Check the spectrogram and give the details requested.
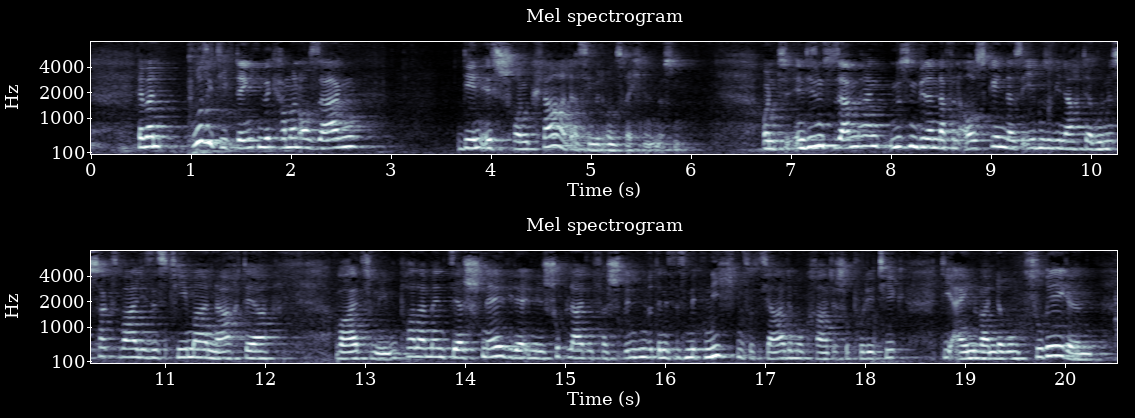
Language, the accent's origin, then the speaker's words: German; Bergkamen, North Rhine-Westphalia, Germany; also born or lived in Brandenburg; Ich komme aus zwei Kohleregionen. Ich bin aufgewachsen in Brandenburg, da gab es die Braunkohle. Und am Nordostrand des Ruhrgebietes in Bergkamen, wenn Ihnen das was sagt, bin ich groß geworden.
